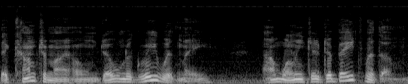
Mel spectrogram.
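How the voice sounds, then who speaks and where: The voice has a dark, mellow tone with vocal fry. Its pitch swings very widely. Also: man. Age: 70s. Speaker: husband in a mediation case. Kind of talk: radio mediation hearing testimony.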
